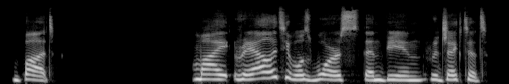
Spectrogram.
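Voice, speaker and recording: A woman with a Russian accent speaks at a fairly high pitch with fairly even intonation in a dry, close sound with no echo. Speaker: buyers agent. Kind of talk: podcast interview.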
